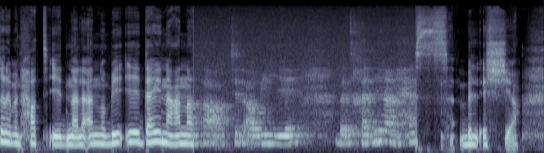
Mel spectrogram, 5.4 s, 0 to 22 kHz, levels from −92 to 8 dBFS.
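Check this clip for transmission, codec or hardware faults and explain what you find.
One fault is present: a switch to a distant microphone from 1.94 s to 4.17 s. The speech turns roomy and hollow at once, loses bass, falls around 10 dB and carries room noise only about 25 dB below it, then snaps back. The likely cause is the close microphone dropping out, leaving a farther pickup.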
